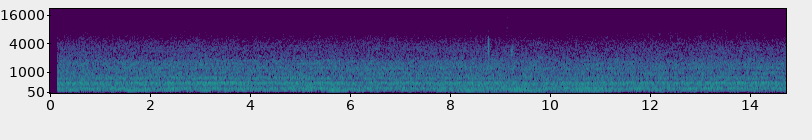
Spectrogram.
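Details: Honeybees returning to the hive with collected pollen at a bee farm: a steady, dense hum of many wings with a low drone band and its overtone, unbroken for the whole stretch, with two faint clicks near the middle.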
